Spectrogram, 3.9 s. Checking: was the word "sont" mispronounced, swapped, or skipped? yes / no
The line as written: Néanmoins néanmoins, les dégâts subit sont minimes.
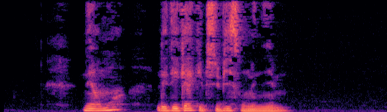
no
